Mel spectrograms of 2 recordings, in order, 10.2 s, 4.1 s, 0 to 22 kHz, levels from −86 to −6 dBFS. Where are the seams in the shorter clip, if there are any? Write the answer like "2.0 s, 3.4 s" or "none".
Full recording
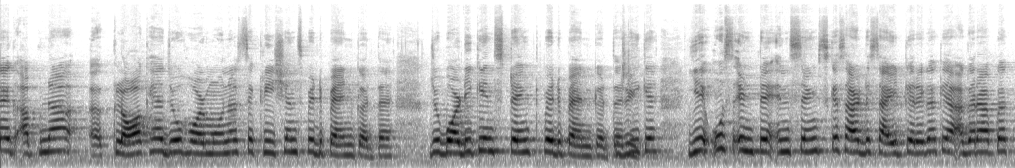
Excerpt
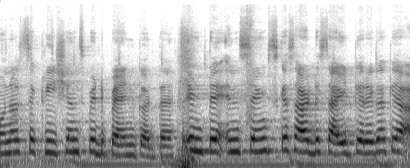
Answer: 1.8 s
